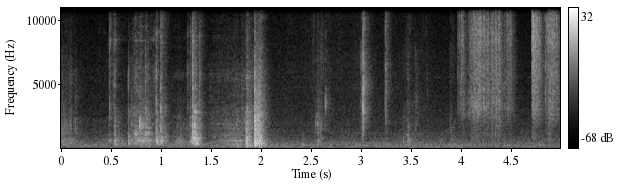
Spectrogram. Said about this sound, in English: Let me grab a pair of tongs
